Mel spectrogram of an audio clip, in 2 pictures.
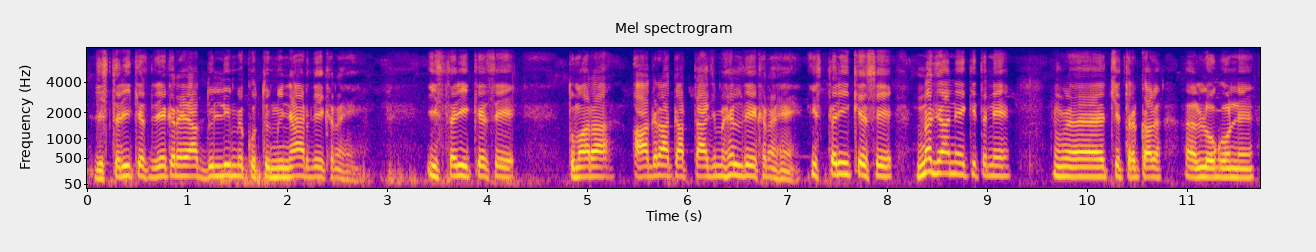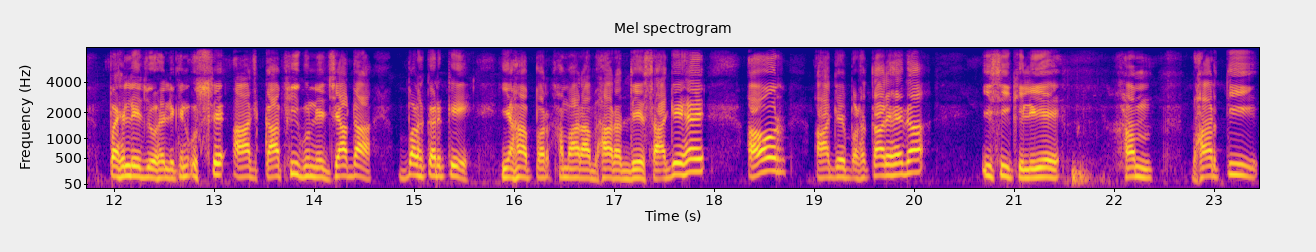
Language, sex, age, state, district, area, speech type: Hindi, male, 60+, Uttar Pradesh, Hardoi, rural, spontaneous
